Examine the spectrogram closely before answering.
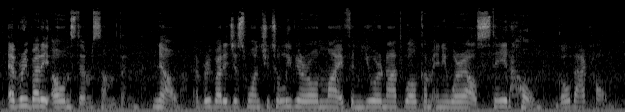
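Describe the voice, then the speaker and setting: A woman from Ukraine whose first language is Russian talks as an interview guest. She speaks earnestly, with proud emphasis. Her pitch is middling, and faint noise sits behind her. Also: darkish tone, poor audio. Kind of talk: casual interview conversation.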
